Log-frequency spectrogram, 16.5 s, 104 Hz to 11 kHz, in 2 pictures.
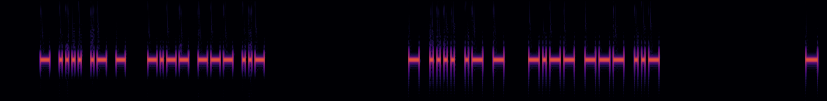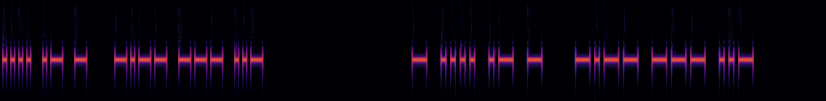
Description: Morse code, heard as a keyed tone, about 33 wpm, 700 Hz. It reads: THAT YOU THAT YOU THAT YOU THAT YOU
